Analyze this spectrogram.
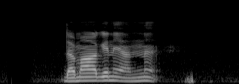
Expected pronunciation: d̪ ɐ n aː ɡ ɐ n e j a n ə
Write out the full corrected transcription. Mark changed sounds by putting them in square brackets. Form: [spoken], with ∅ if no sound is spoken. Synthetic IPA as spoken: d̪ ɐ [m] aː ɡ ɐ n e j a [nː] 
